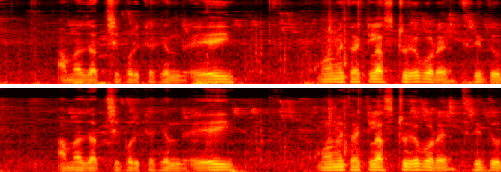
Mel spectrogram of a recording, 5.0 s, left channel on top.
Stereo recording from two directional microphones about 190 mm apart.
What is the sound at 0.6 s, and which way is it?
Speech, 15° right (ahead or behind).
